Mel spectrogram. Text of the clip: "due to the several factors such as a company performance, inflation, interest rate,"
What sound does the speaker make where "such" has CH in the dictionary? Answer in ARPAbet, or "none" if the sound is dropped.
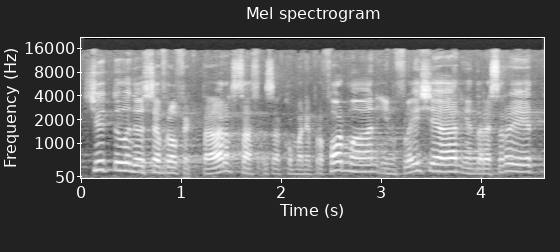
S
